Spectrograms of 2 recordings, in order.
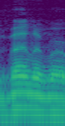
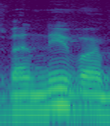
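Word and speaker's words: Vannevar: was where he read the canonical article by van niever bush most people pronounce it van over but it was vanivar bush as we may think which ran first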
